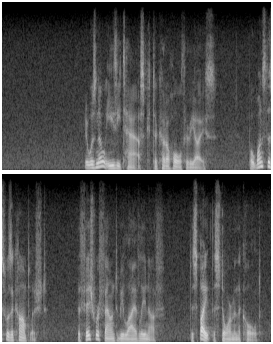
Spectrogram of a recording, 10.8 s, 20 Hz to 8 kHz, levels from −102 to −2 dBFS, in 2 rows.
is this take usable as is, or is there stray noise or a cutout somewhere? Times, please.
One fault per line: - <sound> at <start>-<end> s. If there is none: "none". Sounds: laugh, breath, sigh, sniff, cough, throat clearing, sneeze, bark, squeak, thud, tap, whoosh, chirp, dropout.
none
